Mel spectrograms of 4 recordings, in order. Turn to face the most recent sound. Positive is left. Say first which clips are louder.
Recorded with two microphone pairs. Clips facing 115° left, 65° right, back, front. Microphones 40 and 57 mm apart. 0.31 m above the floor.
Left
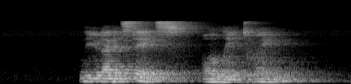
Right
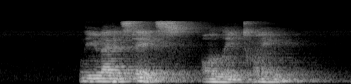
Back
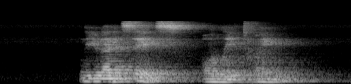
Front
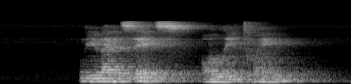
# right 1 dB, back 2 dB
turn(degrees=-75)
